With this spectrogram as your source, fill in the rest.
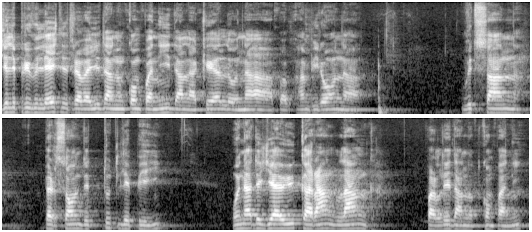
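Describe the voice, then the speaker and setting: A man's medium-pitched, monotone voice at a fairly slow pace, broken by long, frequent pauses, with audible room echo. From El Salvador. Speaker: award recipient, union president. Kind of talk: acceptance speech. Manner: halting, with false starts.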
